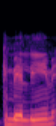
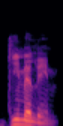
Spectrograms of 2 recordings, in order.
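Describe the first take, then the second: First: The g runs straight into the m. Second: A short vowel separates the g and m. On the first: The speaker calls it wrong. "It's not gmelim" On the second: The speaker calls it right. "it's gimelim"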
